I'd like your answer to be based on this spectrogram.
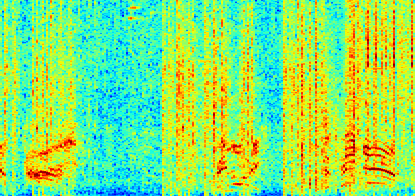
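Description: Gunfire in the video game Ghost Recon: Future Soldier, several sharp shots in a quick irregular burst, faint and mixed under voices of players talking.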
